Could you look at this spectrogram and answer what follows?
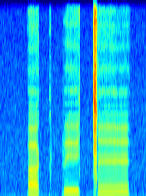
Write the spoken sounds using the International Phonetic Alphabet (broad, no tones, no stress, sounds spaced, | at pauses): a k p e ǀ ɛ̃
